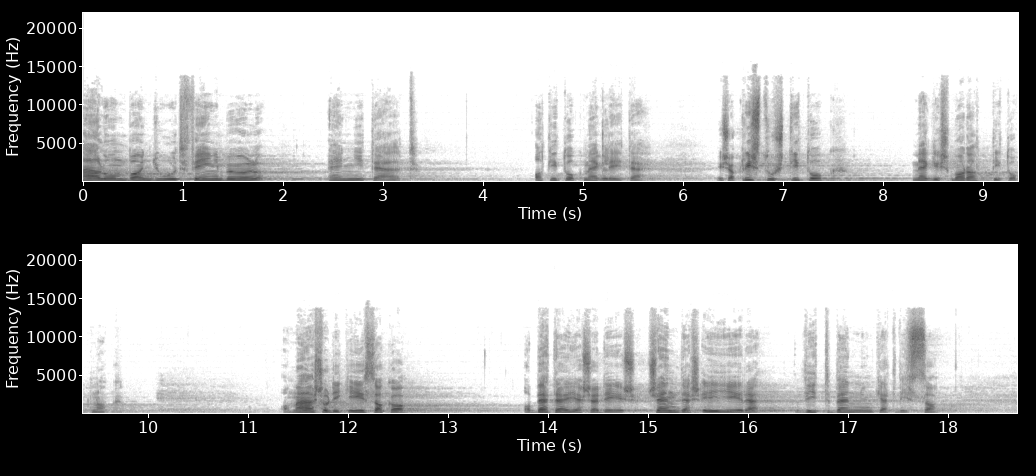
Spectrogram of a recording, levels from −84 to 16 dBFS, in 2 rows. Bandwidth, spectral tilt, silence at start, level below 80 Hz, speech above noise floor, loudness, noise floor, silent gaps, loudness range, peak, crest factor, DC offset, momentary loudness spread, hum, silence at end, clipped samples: 14.5 kHz; -3.5 dB/octave; 0 s; -70 dBFS; 39 dB; -22 LUFS; -61 dBFS; none; 8 LU; 0 dBFS; 24 dB; under 0.1%; 18 LU; none; 0.6 s; under 0.1%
